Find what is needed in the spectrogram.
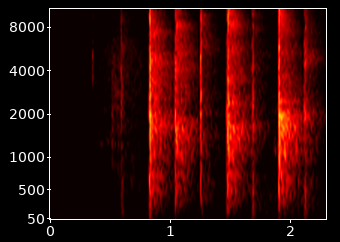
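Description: A person clapping hands in congratulation, a quick even run of claps, about four or five a second, starting just under a second in.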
